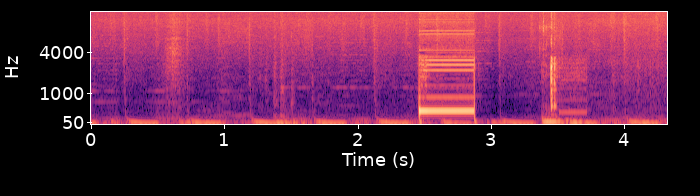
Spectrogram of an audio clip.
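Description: Telephone tones sound while a call is placed again: a loud, steady electronic beep holds for about half a second, then a shorter, fainter beep follows.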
